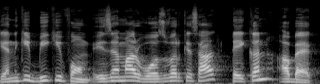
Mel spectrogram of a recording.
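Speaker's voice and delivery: ordinary talk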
